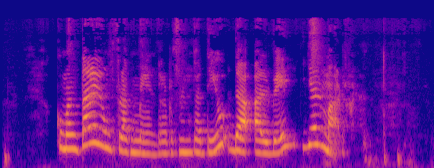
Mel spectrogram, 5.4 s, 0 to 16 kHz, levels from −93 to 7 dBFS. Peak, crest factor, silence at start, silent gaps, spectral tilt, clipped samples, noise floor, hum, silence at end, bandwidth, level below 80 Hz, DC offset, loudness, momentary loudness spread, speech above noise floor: -6 dBFS; 20 dB; 0.05 s; none; -4 dB/octave; under 0.1%; -62 dBFS; none; 0.4 s; 11.5 kHz; -60 dBFS; under 0.1%; -23 LUFS; 10 LU; 39 dB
